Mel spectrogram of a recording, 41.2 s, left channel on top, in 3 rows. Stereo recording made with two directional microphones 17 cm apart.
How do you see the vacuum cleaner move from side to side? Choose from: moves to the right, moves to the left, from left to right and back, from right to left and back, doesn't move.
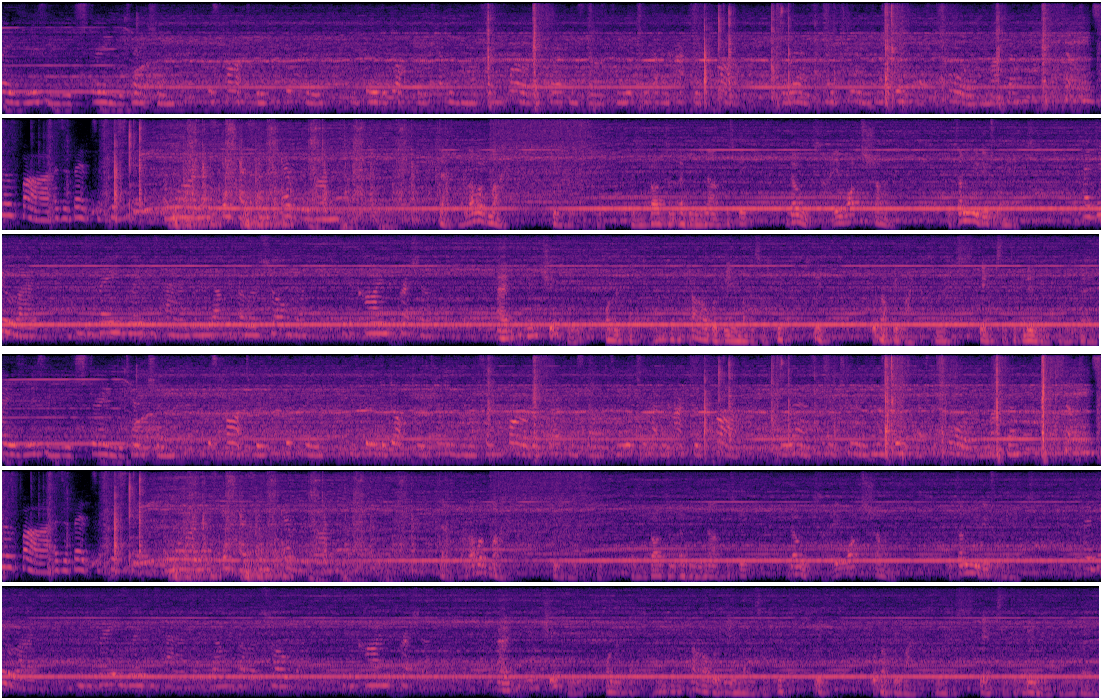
moves to the left.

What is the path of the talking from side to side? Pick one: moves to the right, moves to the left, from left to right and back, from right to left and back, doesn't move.
moves to the left.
